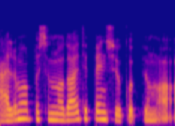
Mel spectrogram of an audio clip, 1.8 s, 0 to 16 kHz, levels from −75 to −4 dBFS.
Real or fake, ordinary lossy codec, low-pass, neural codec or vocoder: fake; AAC, 96 kbps; 7.2 kHz; codec, 16 kHz, 8 kbps, FunCodec, trained on Chinese and English, 25 frames a second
